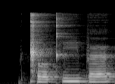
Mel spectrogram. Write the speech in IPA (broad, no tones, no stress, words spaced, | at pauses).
ǁokʰiːbœ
